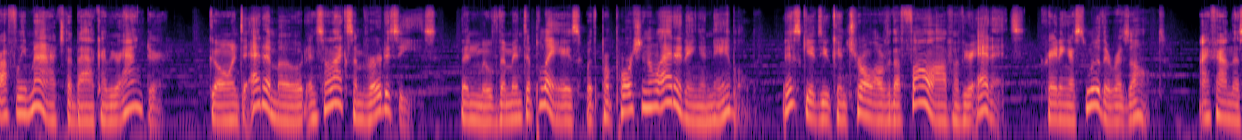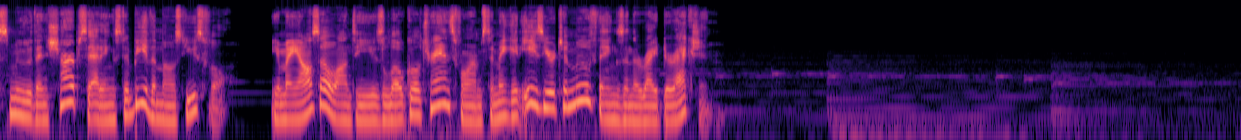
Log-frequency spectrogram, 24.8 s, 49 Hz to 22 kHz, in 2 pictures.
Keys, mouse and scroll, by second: 0.6 z, 2.4 Tab, 2.7 shift+click, 4.5 click, 5.2-6.8 drag, 6.9-7.8 drag, 8.0 shift+click, 8.5 g, 12.0 shift+click, 12.7 g, 15.4 shift+click, 16.0 click, 16.3 shift+click, 16.6 g, 19.6 click, 20.1 g, 21.3 click, 21.5 shift+middle click, 21.7 shift+click, 21.9 middle click, 22.1 KP_0, 22.3 g, 23.8 g, 24.4 z.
